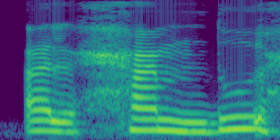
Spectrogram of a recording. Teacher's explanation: لام زبر ال، حامیم زبر حم، الحم دال پیش دو، الحمد ہا کو حلق سے نکال کے پڑھنا ہے ہواؤں کے شور کے ساتھ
